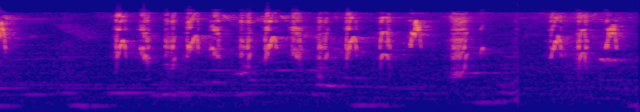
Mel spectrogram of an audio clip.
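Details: Sogo ontong (sogon) used as a training recording: a continuous stream of rapid high chirps and twitters, pulsing about five times a second, with faint low thumps behind.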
